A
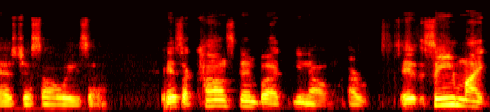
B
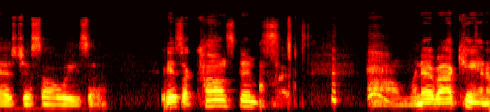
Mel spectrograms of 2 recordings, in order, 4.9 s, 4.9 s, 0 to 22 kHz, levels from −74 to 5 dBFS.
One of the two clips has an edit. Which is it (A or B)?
B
